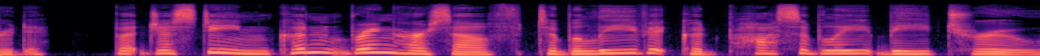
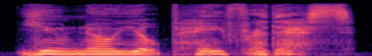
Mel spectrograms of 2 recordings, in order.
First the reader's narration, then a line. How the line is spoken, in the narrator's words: he hissed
